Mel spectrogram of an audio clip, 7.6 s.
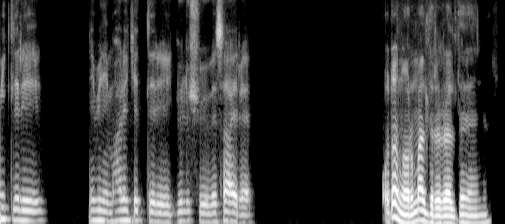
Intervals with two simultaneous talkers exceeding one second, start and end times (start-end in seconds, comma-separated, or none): none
